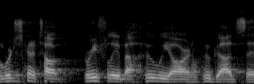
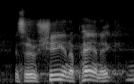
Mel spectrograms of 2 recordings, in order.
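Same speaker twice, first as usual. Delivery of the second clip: ordinary talk, nothing marked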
